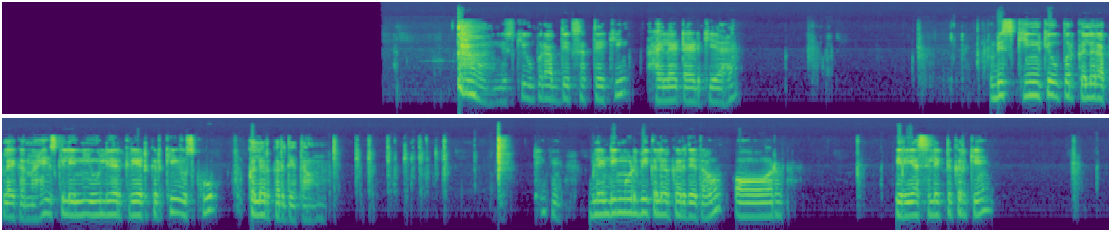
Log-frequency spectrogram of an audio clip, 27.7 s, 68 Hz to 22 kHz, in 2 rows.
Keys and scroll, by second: 1.8 ctrl+alt+z.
